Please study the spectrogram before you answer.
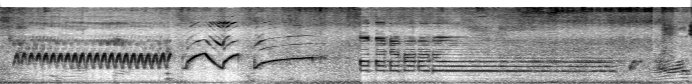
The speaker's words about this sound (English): I hear cop cars.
